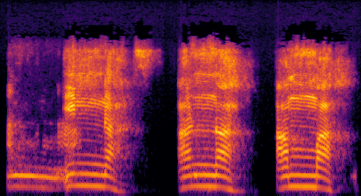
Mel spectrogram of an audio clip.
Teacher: নাকের বাসি হইতে গুন্নার সহিত উচ্চারিত হয়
